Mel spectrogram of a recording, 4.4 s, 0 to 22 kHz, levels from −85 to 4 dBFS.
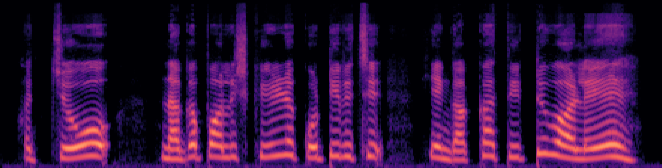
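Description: Speech clip; nothing technically wrong can be heard.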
